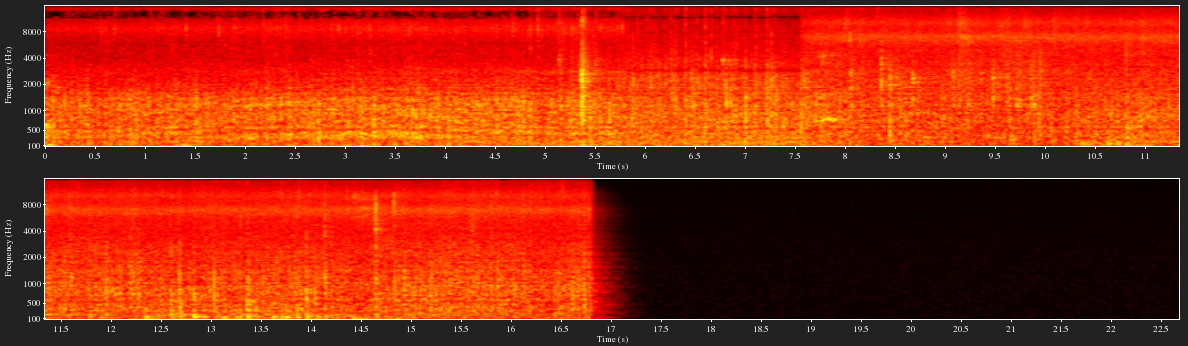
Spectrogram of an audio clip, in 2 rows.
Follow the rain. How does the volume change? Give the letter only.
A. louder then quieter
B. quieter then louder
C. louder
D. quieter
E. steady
E.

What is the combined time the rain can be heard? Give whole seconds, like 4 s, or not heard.
17 s.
